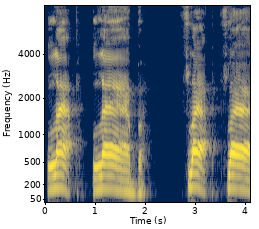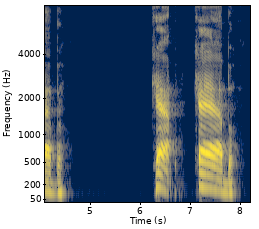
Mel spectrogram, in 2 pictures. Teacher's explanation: if the B's at the end of the word, because it's a voice consonant, it makes the vowel longer, which precedes it.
